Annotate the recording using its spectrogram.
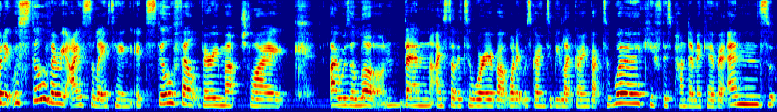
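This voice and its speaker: Over noticeable background noise, a woman with a fairly high pitch talks at a moderate pace with ordinary pitch variation and hardly any pauses. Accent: British. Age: 20s. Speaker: beauty YouTuber living with lupus. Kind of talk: casual talk to camera.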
